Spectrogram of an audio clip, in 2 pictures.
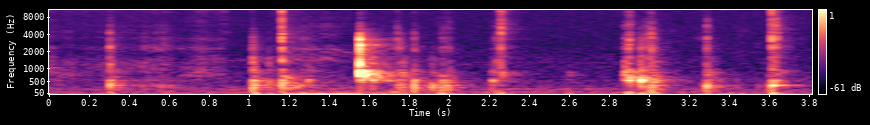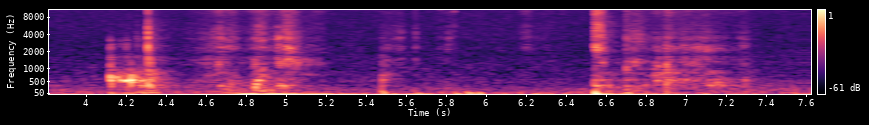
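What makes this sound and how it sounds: Fingertips and nails scratch, tap and twist the lime-green plastic screw lid on top of a medium pale green plastic cosmetic jar. Sharp, bright taps are heard among soft scratching and brief grinding twists of the lid, about thirteen separate hits in a quiet, close setting.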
